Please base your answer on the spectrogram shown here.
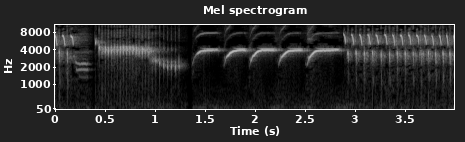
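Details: Training lesson of canary singing: a buzzy descending roll, five rising whistled notes repeated about every quarter second, then a fast high twittering trill.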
